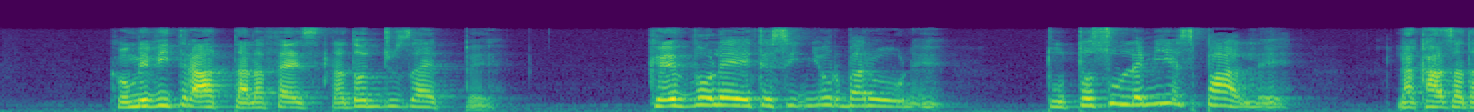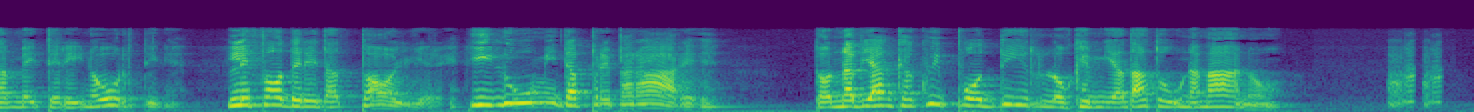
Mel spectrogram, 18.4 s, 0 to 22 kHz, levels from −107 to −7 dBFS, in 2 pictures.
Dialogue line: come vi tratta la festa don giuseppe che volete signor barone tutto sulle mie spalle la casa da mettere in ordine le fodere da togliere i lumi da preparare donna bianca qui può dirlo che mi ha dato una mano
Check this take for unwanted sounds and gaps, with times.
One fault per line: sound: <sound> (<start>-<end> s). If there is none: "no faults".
sound: laugh (17.9-18.2 s)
